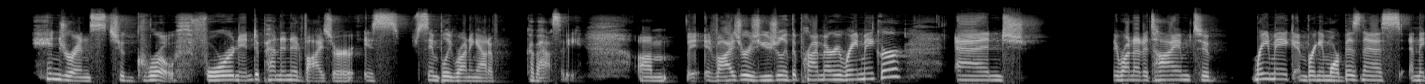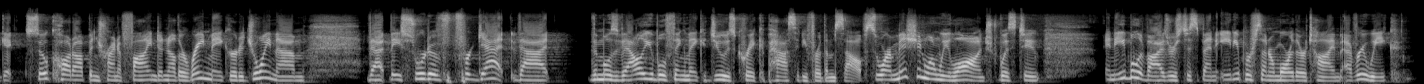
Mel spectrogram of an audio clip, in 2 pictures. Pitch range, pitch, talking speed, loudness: 190-225 Hz, 205 Hz, 185 wpm, -16 LUFS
